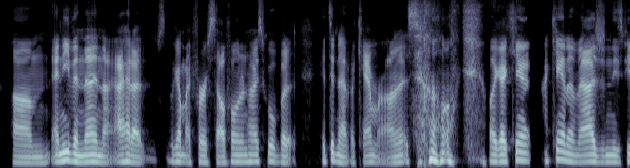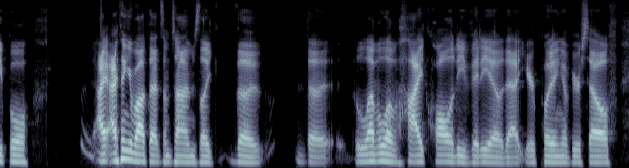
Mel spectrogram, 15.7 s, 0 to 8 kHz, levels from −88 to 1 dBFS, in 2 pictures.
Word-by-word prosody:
um, 105 0 -2
and 125 +3 +3
even 135 -6 +4
then, 120 -1 +4
I 120 +2 +2
had 130 -1 +3
a 105 -1 +2 0.2
s - - -20
I - - -9
got 130 -1 0
my 120 - -4
first 115 -3 -3
cell 110 0 -1
phone 120 +2 -2
in 120 - -2
high 125 0 -1
school, 130 +1 -4
but 110 -2 -4 0.3
it 125 - -7
didn't 140 -4 -1
have 105 0 -3
a 110 - -10
camera 110 0 -3
on 100 +3 -1
it. 130 +3 -4
So, 145 0 +1 0.5
like, 125 -1 +1
I 125 - +8
can't 145 -1 +1 0.2
I - - -6
can't 155 +1 +1
imagine 120 -1 +1
these 115 -2 -4
people. 120 -3 -2 0.6
Uh, - - -19
I 135 +1 +7
I - - +6
think 165 0 +4
about 130 -4 +5
that 120 -2 +1
sometimes, 115 -2 -1
like, 110 -3 -1 0.3
the 110 -3 0 0.6
the 105 -2 -4 0.3
level 130 +1 +1
of 120 -3 +2
high 120 +3 +2
quality 120 -1 -1
video 110 -1 -1
that 100 0 -2
you're 110 0 -4
putting 110 -1 -1
of 110 -2 -5
yourself, 110 0 0
115 Hz, 205 wpm, -23 LUFS, 110-125 Hz, 0.6 s, I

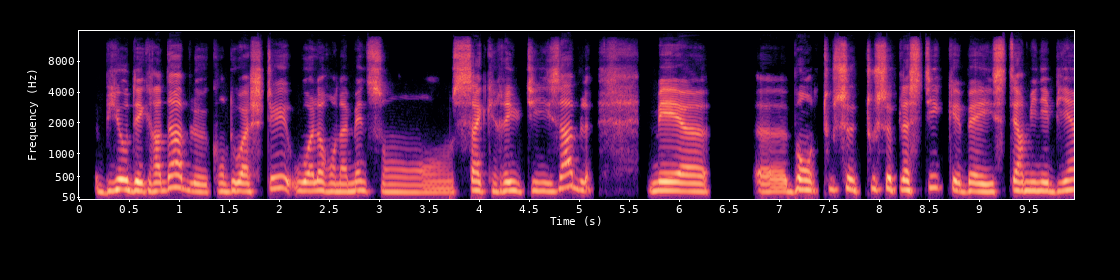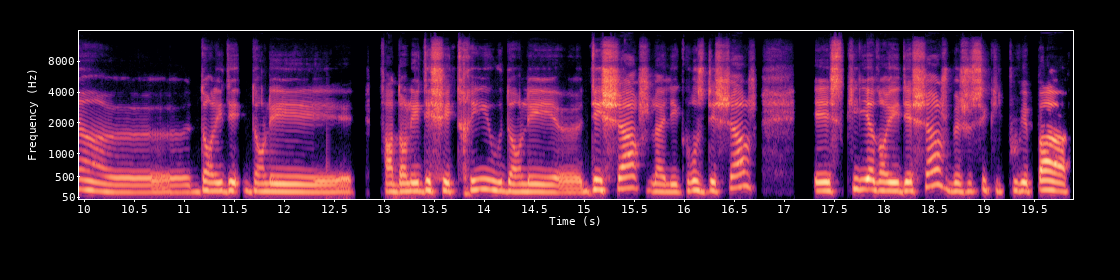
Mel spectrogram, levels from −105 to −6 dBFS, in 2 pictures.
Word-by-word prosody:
biodégradables 185 +1 +2
qu'on 175 0 -6
doit 185 0 +1
acheter 235 +8 -3
ou 190 0 -1
alors 185 -1 0
on 175 -1 -2
amène 185 +3 -2
son 160 - -6
sac 195 - -1
réutilisable, 190 +6 -2 0.6
mais 190 0 +5
heu 175 -1 0 0.5
heu, 85 +1 -3
bon 205 +2 +1
tout 220 - -8
ce 225 +3 +1 0.2
tout 230 - -5
ce 225 +2 +1
plastique, 225 +3 -1
et 195 - +1
beh, 175 -1 +1
il 170 - 0
se - - -1
terminait 190 -1 +1
bien, 195 +1 -2
heu, 155 0 -4
dans 185 +4 -1
les 185 0 +1
d 185 0 +2
dans 175 -1 -4
les 165 - 0 0.3
enfin, 175 - 0
dans 175 +1 0
les 180 0 +4
déchèteries 200 +3 +1
ou 195 -2 +1
dans 175 -2 -1
les, 165 -2 0
heu, 80 0 -4
décharges 220 +3 +4
là, 170 -1 -3
les 165 0 -2
grosses 190 +3 0
décharges 250 - 0 0.6
et 190 0 +6
ce 175 - +1
qu'il 225 -2 -3
y 225 - +8
a - - +3
dans 195 -1 0
les 185 0 +6
décharges, 235 - +1
bah, 180 - -1
je 175 +1 -3
sais 175 +4 -3
qu'ils 180 -4 -11
pouvaient 185 -2 0
pas 205 0 +6
185 Hz, 180 wpm, -23 LUFS, 170-205 Hz, 0.6 s, y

